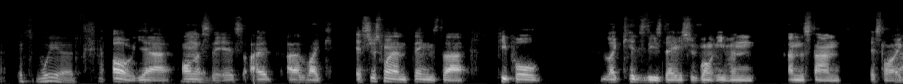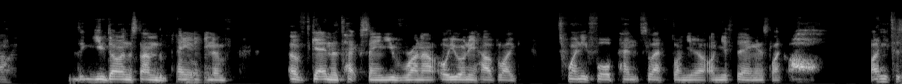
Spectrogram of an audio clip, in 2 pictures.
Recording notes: when we got off the Zoom call - Zoom which had both plagued us a lot that day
